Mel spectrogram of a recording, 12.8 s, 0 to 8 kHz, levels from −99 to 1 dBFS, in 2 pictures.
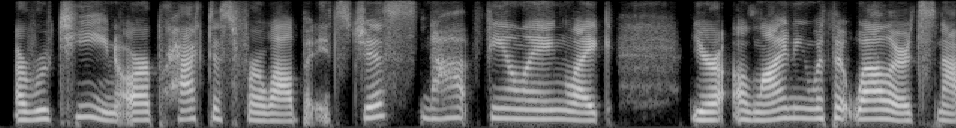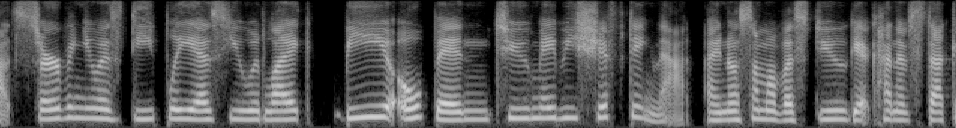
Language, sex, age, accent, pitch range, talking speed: English, female, 30-49, American, 180-230 Hz, 215 wpm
